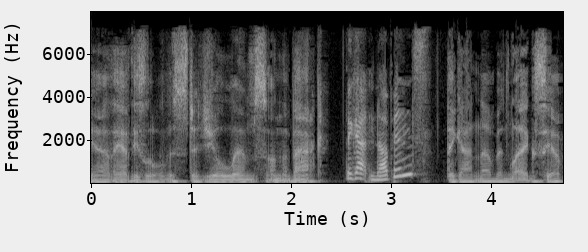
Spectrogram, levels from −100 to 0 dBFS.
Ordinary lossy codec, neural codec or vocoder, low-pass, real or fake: AAC, 32 kbps; none; 7.2 kHz; real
